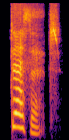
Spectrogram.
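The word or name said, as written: desert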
